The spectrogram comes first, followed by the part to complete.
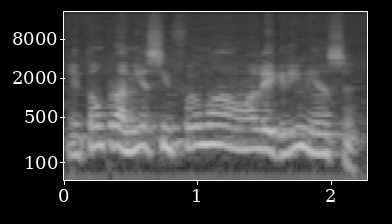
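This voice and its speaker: A man's voice: on the high side, very fast, mellow, slight background noise. A middle-aged man with a Brazilian accent, an author telling stories in a conversational interview.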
